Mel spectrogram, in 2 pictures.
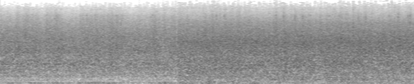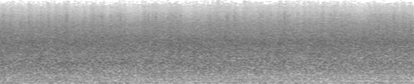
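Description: MTH RailKing O-gauge model train running along its shelf track, a steady rolling hiss and rumble that gets a little louder about two seconds in.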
